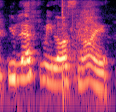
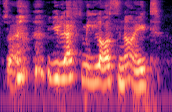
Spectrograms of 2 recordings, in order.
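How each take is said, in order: First: Mum's sulky whine, a changed voice; teasing imitation of a guilt-tripping mum; whiny mum. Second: Said in the usual way. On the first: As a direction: mimic a mother playing the victim. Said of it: "my mum was playing the victim". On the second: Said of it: "mum's complaint quoted twice".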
